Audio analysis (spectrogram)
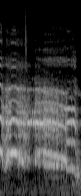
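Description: A rooster gives one long, loud crow close by in a farmyard at morning feeding time, drawn out and fading at the end, with no talk.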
